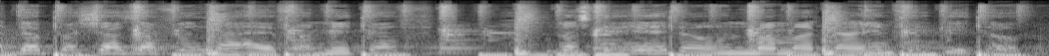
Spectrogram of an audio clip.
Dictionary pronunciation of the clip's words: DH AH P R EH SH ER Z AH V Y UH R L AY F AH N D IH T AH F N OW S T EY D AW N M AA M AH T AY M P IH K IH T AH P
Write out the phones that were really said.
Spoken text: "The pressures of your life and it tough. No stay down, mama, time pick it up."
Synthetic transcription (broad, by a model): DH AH P R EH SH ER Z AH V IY L AY F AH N IH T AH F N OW S T EY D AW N M AA M AH T AY M F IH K IH T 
